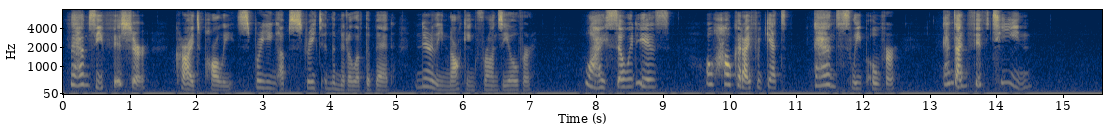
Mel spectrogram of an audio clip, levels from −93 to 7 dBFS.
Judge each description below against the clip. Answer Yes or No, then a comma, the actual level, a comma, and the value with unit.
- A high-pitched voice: Yes, high, 235 Hz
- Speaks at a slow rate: Yes, slow, 125 wpm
